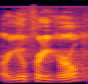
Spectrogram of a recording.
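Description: It is said in a low, deep voice.

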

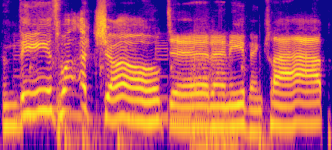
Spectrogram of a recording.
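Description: It is said like a pop star.

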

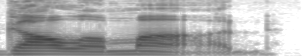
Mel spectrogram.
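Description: It is said with a Southern Italian dialect accent.

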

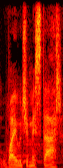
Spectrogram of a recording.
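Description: The stress is on "that".

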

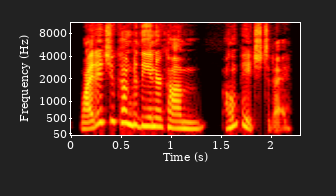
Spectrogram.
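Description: It is said in a curious, judgmental tone. The asker seems to be judging the answer. The speaker calls it wrong. "It's a little bit curious, but it's kind of judgmental"

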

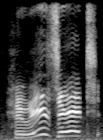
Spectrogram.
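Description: It is said in an odd, put-on voice. "he kind of did in a weird voice"

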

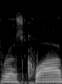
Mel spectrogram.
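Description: It is said with a French-style pronunciation. "more properly pronounced"

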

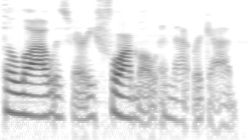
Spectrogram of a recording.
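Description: It is said with a Boston accent. "But you say it with a Boston accent"

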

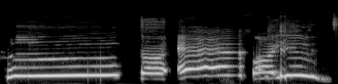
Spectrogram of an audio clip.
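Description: It is said slowly, drawn out.

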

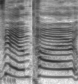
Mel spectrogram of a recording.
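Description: It is said in an American accent.

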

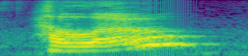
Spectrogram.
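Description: It is said in a happy tone.

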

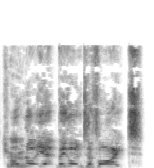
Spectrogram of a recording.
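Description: It is spoken in an English accent. The speaker calls it right.

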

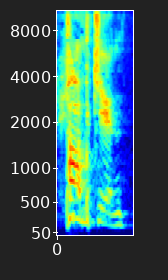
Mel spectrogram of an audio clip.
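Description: It is said with a Hawaiian Pidgin accent. "Your Hawaii pigeon is like. ... What am I saying?"

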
